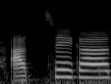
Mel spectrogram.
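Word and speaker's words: hache: 그런데 H는 스페인어에서 알파벳 자체가 묵음입니다. 그래서 없다고 생각하고 여기만 아체라고 발음을 해주시면 되는데요.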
